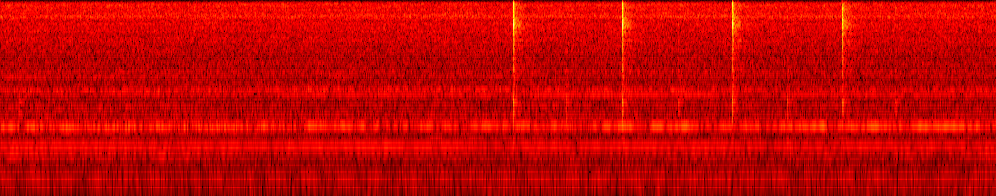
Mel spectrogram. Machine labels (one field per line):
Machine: valve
